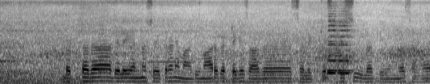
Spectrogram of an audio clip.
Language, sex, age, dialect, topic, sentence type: Kannada, male, 18-24, Coastal/Dakshin, agriculture, question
